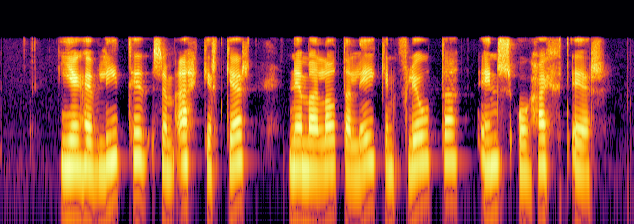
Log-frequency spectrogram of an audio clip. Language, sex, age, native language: Icelandic, female, 30-39, Icelandic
